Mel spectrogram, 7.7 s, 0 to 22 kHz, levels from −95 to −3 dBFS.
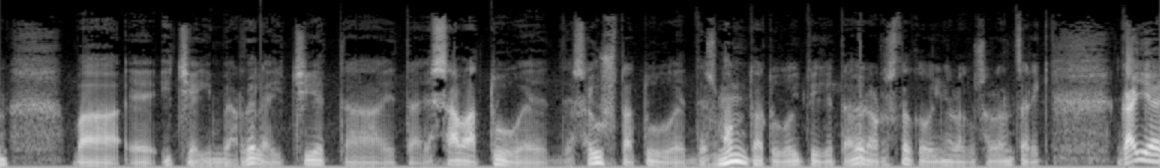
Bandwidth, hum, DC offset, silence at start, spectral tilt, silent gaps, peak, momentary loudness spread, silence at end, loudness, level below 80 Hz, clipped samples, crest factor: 15.5 kHz; none; 2%; 0 s; -6 dB/octave; none; 0 dBFS; 11 LU; 0 s; -22 LUFS; -38 dBFS; under 0.1%; 20 dB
